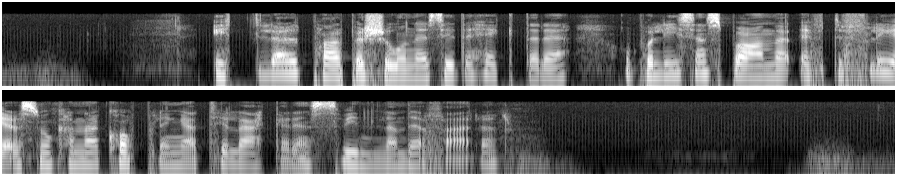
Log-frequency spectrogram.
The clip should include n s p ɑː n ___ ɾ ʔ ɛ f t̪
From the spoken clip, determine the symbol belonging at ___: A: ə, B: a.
B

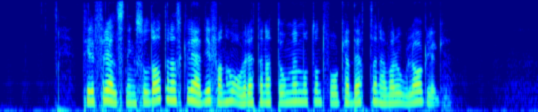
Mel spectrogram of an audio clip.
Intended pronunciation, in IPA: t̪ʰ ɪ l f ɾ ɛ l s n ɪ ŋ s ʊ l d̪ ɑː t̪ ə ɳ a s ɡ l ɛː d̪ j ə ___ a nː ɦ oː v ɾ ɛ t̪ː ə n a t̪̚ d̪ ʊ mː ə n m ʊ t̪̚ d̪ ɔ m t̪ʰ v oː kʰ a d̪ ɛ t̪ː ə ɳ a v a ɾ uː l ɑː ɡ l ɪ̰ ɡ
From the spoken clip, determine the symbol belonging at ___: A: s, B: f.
B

